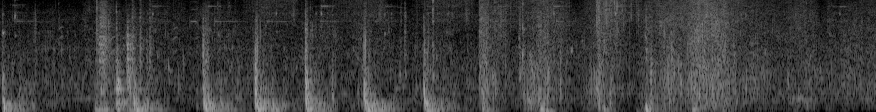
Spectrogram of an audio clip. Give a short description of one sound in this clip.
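Footsteps thud steadily on wooden planks.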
